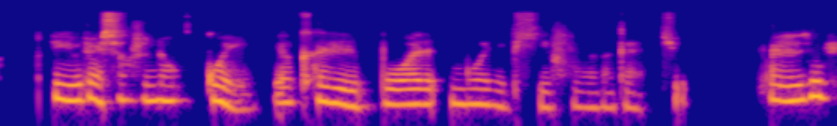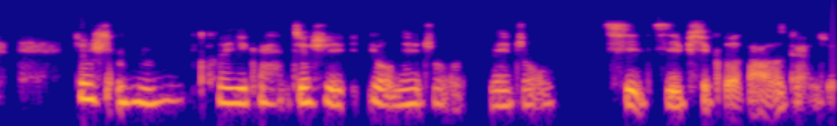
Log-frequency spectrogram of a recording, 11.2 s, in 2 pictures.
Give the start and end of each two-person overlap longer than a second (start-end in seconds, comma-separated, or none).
none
